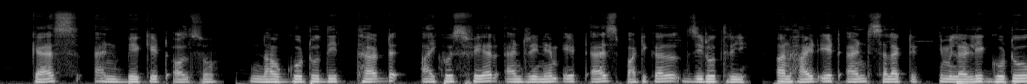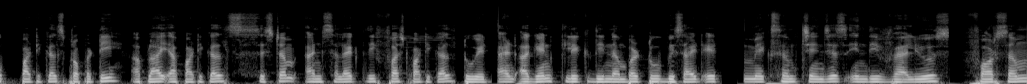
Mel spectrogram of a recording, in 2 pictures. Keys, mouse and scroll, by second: 1.3 space, 1.9-9.1 drag, 13.8 click.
